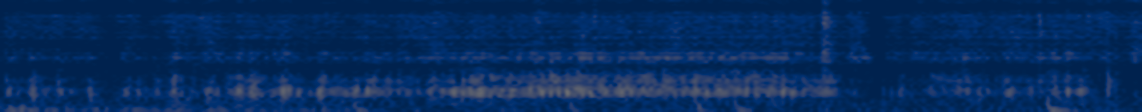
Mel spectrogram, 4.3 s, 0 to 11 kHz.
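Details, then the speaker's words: Husqvarna 395XP chainsaw, aftermarket crankcase swap: a new shrink-wrapped bearing turned slowly by hand gives a faint, uneven gritty rasp with small catches. Trash or debris inside the bearing is suspected and might clean out; this is not confirmed. "oh got a little you know there's a booger in there so you know just remember that these aren't like sanitized before they're shrink wrapped"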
